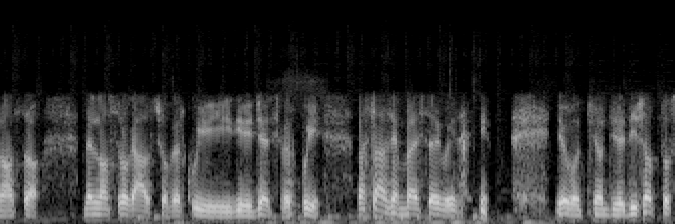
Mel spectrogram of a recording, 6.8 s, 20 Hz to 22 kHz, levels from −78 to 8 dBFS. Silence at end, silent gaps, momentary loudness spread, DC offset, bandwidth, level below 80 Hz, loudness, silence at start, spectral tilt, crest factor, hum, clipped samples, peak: 0 s; none; 8 LU; under 0.1%; 5.8 kHz; -40 dBFS; -15 LUFS; 0 s; -8 dB/octave; 14 dB; none; under 0.1%; 0 dBFS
